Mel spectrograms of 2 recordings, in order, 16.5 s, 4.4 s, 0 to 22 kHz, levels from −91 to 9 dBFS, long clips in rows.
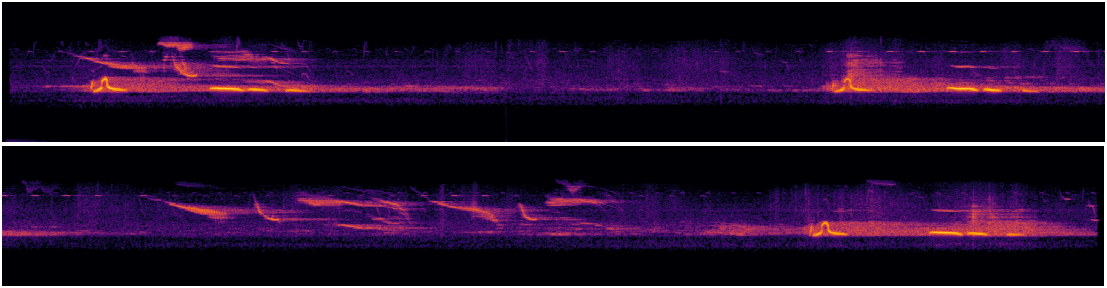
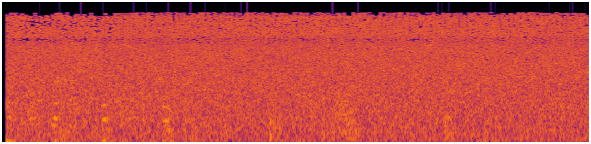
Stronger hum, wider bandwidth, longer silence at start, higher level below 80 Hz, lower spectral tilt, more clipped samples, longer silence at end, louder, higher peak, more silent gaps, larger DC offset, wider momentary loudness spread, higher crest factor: neither; second, 8.2 kHz vs over 20 kHz; first, 0.6 s vs 0 s; second, under -90 dBFS vs -34 dBFS; second, 13.5 dB/octave vs 0 dB/octave; neither; first, 0.45 s vs 0 s; second, -12 LUFS vs -8 LUFS; about the same, 0 dBFS vs 0 dBFS; neither; neither; first, 25 LU vs 0 LU; first, 18 dB vs 12 dB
